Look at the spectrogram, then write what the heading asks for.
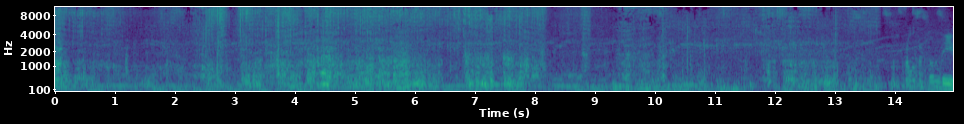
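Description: Pressure washer rinsing snow foam off a car outdoors in direct sunlight on a roughly 20-degree day: a loud, continuous gushing spray that surges and eases throughout.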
